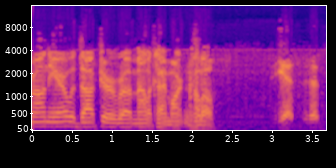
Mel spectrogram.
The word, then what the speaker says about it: Malachi: Father Malachi, is it? Yes. Okay, pronounced it right.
